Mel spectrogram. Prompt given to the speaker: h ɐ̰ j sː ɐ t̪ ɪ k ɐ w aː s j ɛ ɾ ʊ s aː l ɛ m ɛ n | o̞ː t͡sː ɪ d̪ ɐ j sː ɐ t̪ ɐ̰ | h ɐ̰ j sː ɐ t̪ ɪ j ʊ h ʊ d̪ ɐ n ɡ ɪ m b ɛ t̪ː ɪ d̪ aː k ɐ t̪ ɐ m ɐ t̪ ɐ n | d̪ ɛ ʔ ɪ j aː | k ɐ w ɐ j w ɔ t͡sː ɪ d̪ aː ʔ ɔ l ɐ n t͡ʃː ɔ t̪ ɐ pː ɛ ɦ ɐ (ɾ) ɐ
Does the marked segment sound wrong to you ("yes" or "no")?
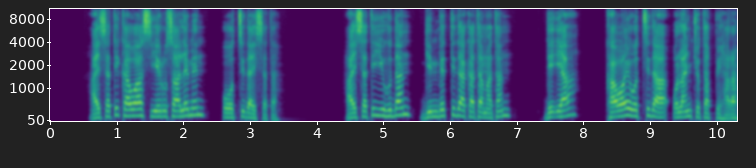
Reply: no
